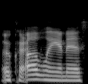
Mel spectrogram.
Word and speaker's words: Alanis: I said Alanis and Alanis. And so I looked it up. The correct way to say it is Alanis.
